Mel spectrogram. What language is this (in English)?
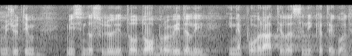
Serbian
